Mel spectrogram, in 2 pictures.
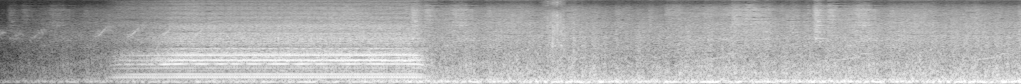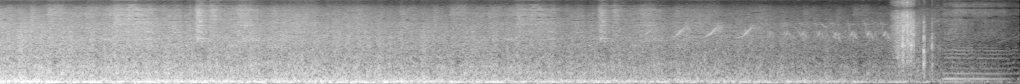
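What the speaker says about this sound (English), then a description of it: "surely trains aren't that loud" A train rolls past in the My Summer Car video game, a loud, sustained rumble that rises sharply after a brief horn-like tone at the start, then holds steady for many seconds before slowly fading, with no talking.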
